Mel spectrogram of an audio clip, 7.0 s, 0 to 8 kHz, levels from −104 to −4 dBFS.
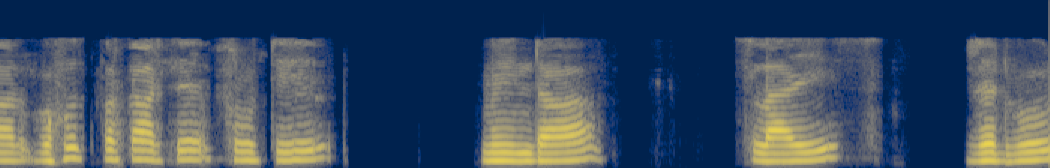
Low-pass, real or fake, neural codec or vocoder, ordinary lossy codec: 7.2 kHz; fake; vocoder, 44.1 kHz, 128 mel bands, Pupu-Vocoder; AAC, 16 kbps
